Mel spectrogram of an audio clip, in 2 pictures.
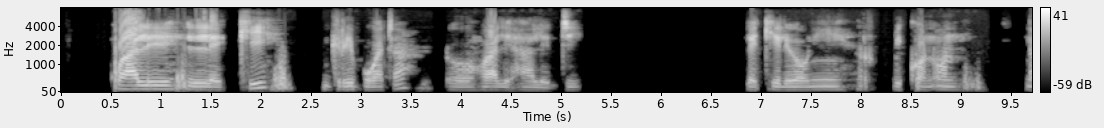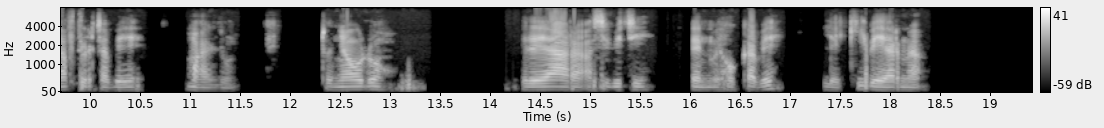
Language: Fula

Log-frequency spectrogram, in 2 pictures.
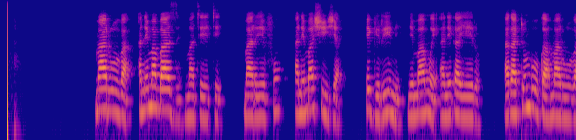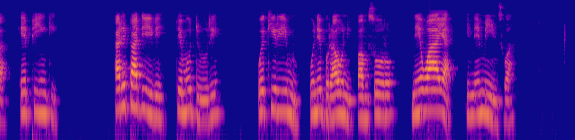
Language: Shona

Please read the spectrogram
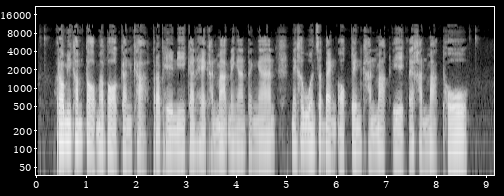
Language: Thai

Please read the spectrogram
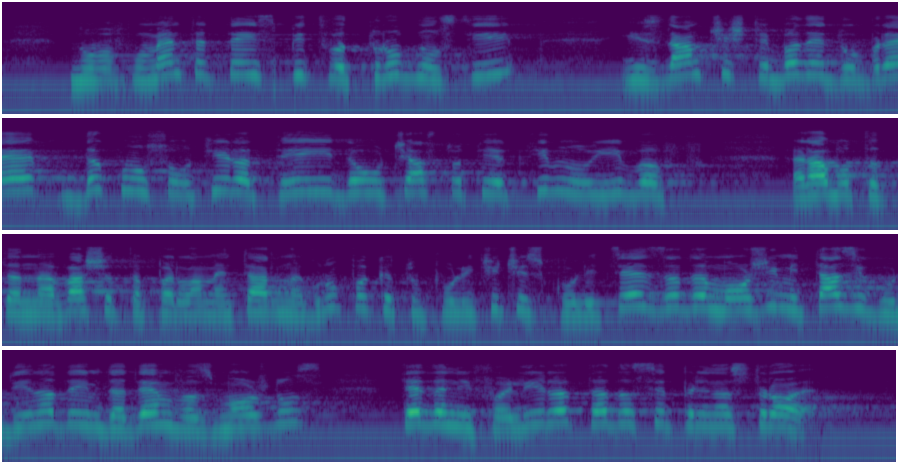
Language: Bulgarian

